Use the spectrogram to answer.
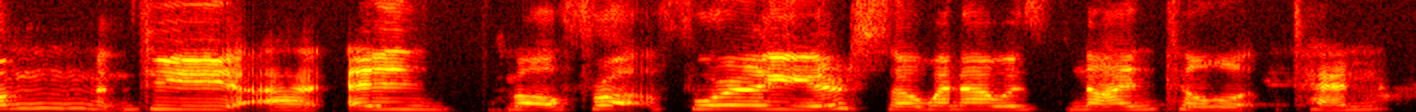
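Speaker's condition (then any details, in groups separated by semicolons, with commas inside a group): Cerebral palsy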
